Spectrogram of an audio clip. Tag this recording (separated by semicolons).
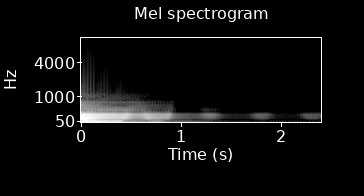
multisample; bell; reaktor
